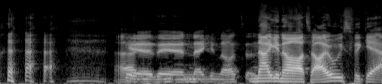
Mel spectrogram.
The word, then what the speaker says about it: Naginata: I can never pronounce that name. Yeah, they're Naginata.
